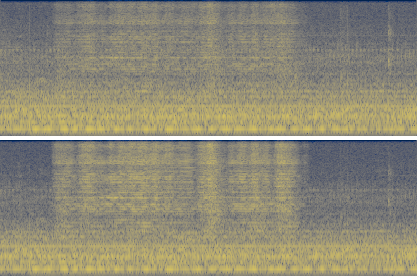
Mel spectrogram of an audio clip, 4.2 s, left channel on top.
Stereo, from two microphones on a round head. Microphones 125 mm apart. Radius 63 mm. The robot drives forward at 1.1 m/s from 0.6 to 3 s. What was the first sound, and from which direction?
Only background noise.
